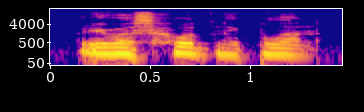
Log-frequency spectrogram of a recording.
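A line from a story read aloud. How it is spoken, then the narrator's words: Gloomy reply. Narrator (Russian): мрачно отозвался шеф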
